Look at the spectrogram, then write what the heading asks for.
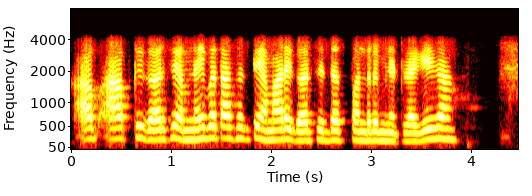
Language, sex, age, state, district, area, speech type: Hindi, female, 30-45, Uttar Pradesh, Azamgarh, rural, conversation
